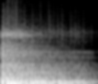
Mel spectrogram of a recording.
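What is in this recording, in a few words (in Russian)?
удар в железном бункере с эхом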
